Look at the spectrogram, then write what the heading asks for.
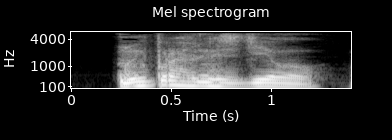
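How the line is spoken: Exclaimed. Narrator (Russian): воскликнул Орех

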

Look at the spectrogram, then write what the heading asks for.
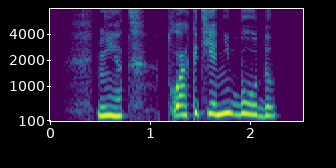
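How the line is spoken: Snapped angrily. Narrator (Russian): сердито бросила она

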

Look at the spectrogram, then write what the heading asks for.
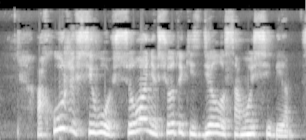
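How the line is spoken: Plain. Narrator (Russian): сказала Любовь Андреевна

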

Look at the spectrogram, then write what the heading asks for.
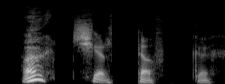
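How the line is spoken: Snorted. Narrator (Russian): хмыкнул я

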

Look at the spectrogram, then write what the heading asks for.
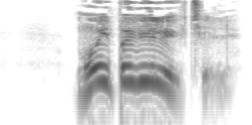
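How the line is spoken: Solemn. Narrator (Russian): торжественно начал он

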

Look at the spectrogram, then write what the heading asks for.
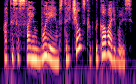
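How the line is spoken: Whisper. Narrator (Russian): зашептала Настя

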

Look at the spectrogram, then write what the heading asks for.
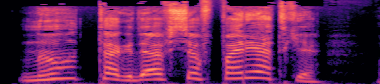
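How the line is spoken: Joyful laughing exclamation. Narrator (Russian): воскликнула Дафни с радостным смехом

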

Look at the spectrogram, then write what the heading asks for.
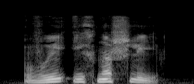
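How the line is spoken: Slurred mumble. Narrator (Russian): еле ворочая языком, пробормотал

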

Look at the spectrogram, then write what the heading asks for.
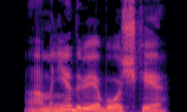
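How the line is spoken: Snort. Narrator (Russian): фыркнул Шейн

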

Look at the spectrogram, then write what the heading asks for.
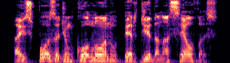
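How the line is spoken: Growl. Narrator (Portuguese): rosnou Conan

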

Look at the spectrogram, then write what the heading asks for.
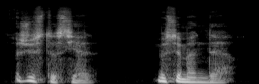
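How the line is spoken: Housekeeper exclaiming. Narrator (French): s'écria la femme de charge

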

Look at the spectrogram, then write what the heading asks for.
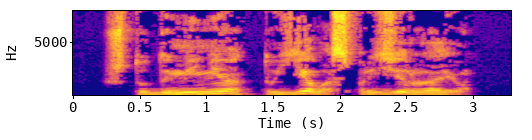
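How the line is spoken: Calm. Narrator (Russian): сказал Сварог спокойно

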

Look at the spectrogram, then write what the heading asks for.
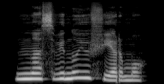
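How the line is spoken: Weak mumble. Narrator (Russian): промямлила слабым голосом

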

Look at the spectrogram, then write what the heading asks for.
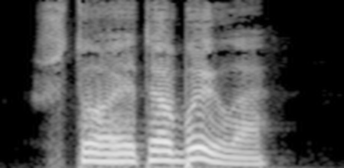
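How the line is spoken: Loud voice in silence. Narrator (Russian): В воцарившейся после сего происшествия тишине голос прозвучал особенно громко

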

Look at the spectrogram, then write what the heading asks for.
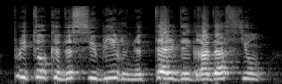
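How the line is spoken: Horrified cry. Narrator (French): s'écria Cora, saisie d'horreur

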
